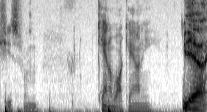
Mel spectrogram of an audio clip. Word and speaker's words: Kanawha: she says she's from kanawha county yeah it's we we say or actually i actually say kanala i actually put a little w in there instead of canal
